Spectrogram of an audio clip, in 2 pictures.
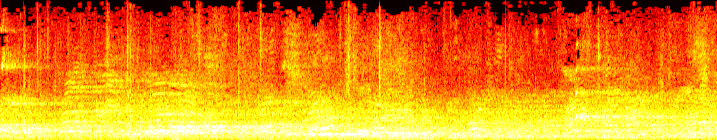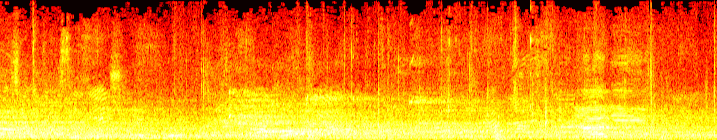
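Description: Children shouting and calling in high voices in an echoing sports hall, with the thuds of a futsal ball being kicked and bouncing on the wooden floor and the patter of running feet.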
